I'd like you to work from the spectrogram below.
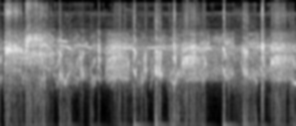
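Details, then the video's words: High edible-nest swiftlet chatter of mating and chick calls, opening with a loud shrill squeal, then fast clicking chirps in quick uneven bursts. "SUARA WALET"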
